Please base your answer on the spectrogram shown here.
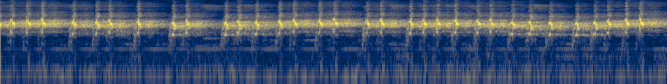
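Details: Yellow-vented bulbul, described as noisy, giving dense, rapid chattering: harsh, buzzy notes packed almost without pause, pulsing several times a second at a steady mid-high pitch; no other sounds stand out.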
